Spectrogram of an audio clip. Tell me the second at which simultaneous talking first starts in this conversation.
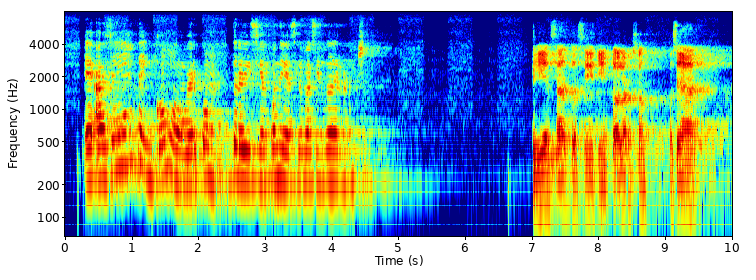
none

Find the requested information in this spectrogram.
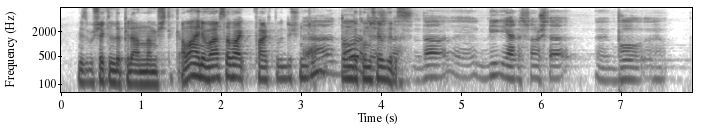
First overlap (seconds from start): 3.0 s

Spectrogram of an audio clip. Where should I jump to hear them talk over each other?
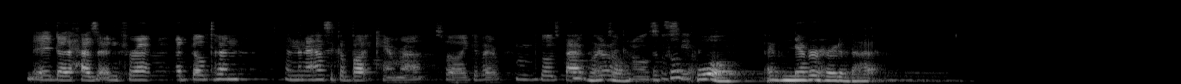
5.7 s

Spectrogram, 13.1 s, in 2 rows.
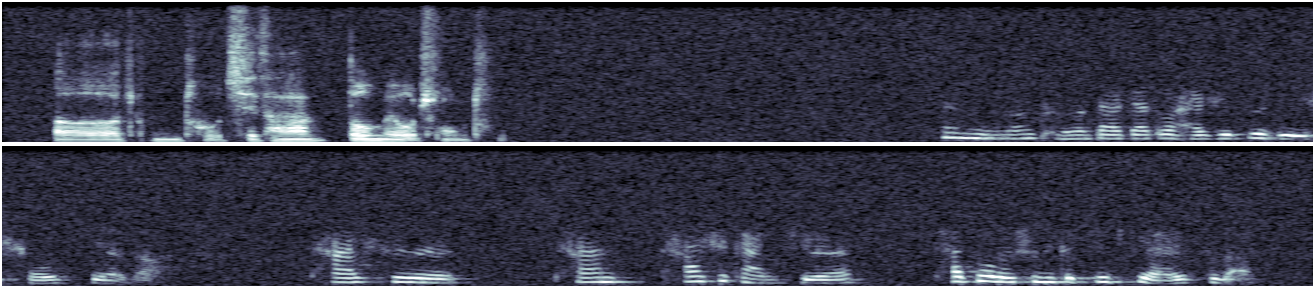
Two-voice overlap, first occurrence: none

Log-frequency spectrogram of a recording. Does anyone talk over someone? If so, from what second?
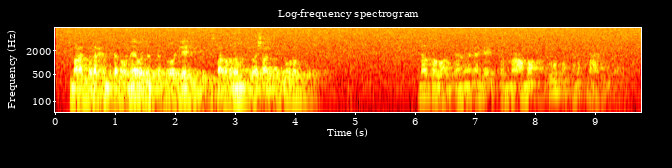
none

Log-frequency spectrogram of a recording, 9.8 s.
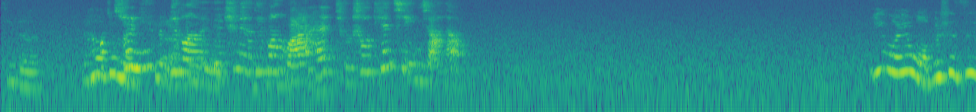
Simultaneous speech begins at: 1.1 s

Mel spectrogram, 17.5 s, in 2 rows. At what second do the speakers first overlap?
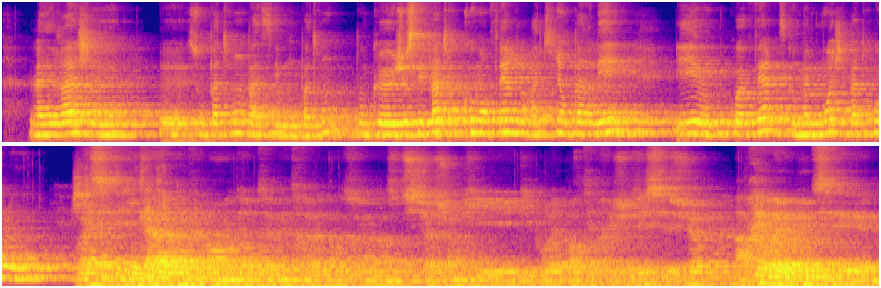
9.5 s

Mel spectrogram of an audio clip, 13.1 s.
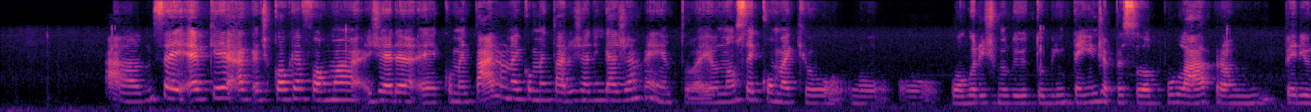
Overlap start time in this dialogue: none

